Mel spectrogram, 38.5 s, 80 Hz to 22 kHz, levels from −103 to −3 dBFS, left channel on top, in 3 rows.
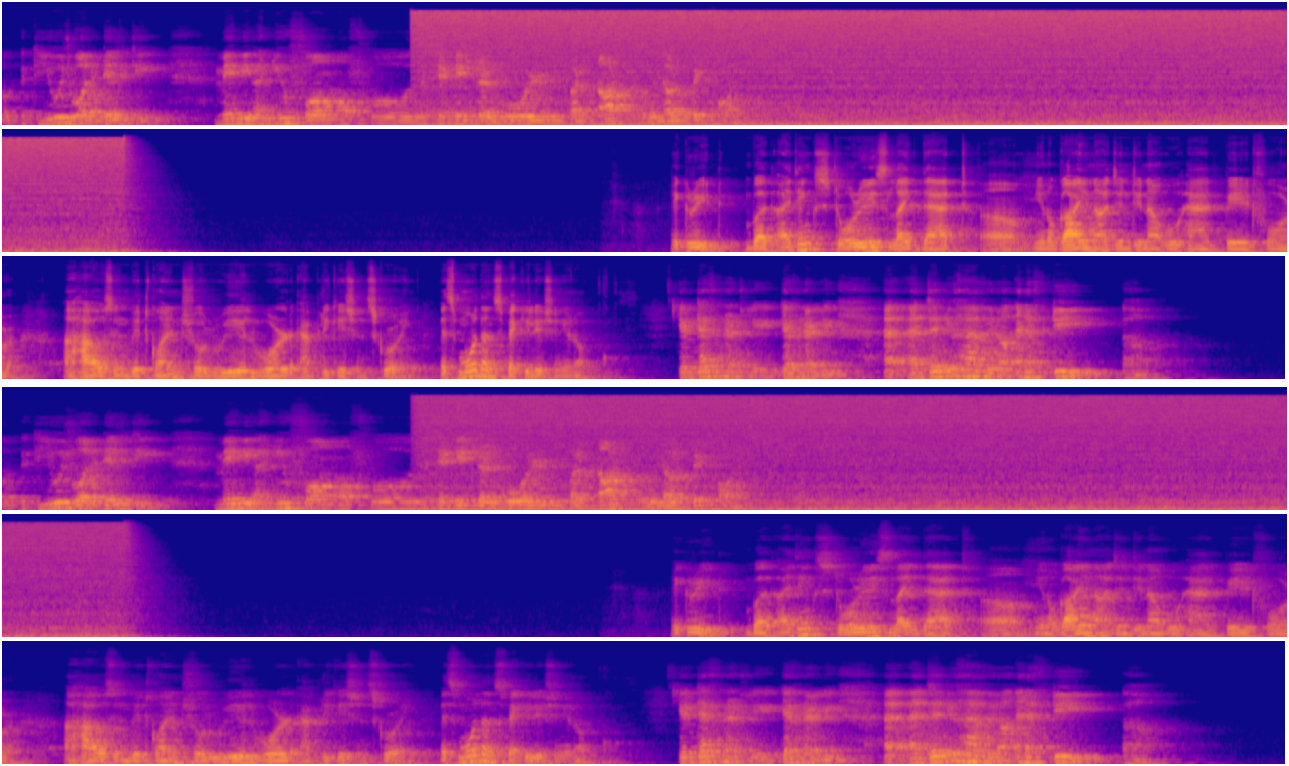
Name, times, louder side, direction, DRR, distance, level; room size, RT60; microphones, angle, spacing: voice 1, 0.0-6.8 7.1-7.6 8.0-8.1 22.8-23.2 32.5-36.5 36.9-37.1, equal, 20° left, -8 dB, 2.2 m, -36 dB
sound 1, 4.1-14.1, left 1 dB, 45° left, 1.3 m, -30 dB
voice 2, 19.5-25.8 26.3-29.8 30.1-31.6, left 3 dB, 65° left, 7 dB, 0.7 m, -33 dB
10.5 x 4.1 x 5.0 m, 1.3 s
head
